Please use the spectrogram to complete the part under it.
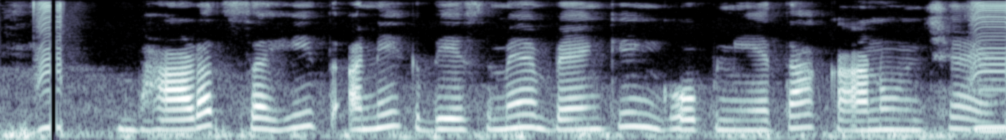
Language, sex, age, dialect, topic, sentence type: Maithili, female, 18-24, Eastern / Thethi, banking, statement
